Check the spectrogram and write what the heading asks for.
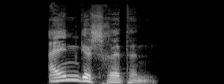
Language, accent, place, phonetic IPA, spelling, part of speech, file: German, Germany, Berlin, [ˈaɪ̯nɡəˌʃʁɪtn̩], eingeschritten, verb, De-eingeschritten.ogg
- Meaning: past participle of einschreiten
